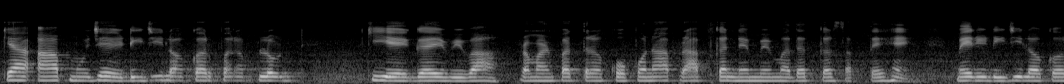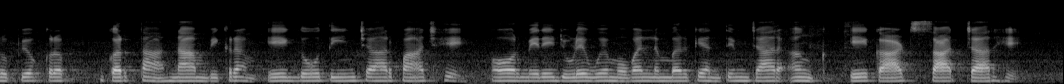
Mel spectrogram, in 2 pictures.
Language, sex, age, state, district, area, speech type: Hindi, female, 45-60, Madhya Pradesh, Harda, urban, read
